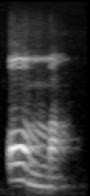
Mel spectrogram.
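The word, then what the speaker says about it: homme: man the word is oma h-o-m-m-e and the h is silent so i can't say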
